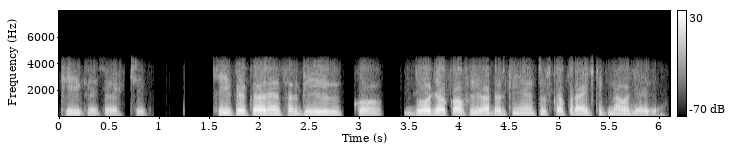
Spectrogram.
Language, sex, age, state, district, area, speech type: Hindi, male, 30-45, Uttar Pradesh, Mirzapur, rural, conversation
